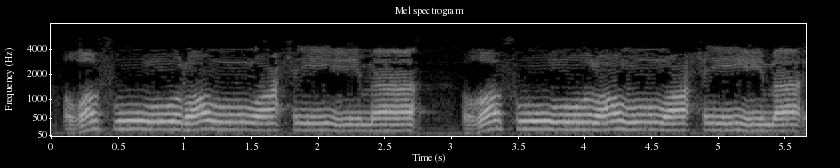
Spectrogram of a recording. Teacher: You don't hear an N sound because you drop it. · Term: idgham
